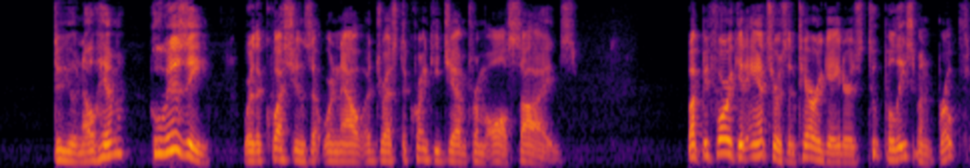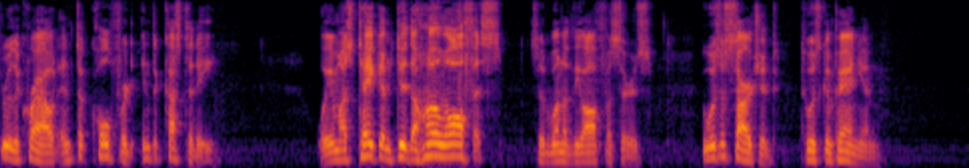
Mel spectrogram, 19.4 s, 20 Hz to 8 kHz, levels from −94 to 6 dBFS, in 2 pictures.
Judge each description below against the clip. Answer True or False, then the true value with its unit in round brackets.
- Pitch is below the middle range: True (120 Hz)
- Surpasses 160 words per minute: True (180 wpm)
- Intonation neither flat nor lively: False (6.6 semitones)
